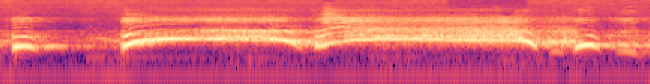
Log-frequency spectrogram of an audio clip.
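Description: A high-pitched, cartoonish falsetto voice of a puppet character screaming in alarm: a long scream that breaks once about a second in and carries on, with a short cry starting near the end.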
